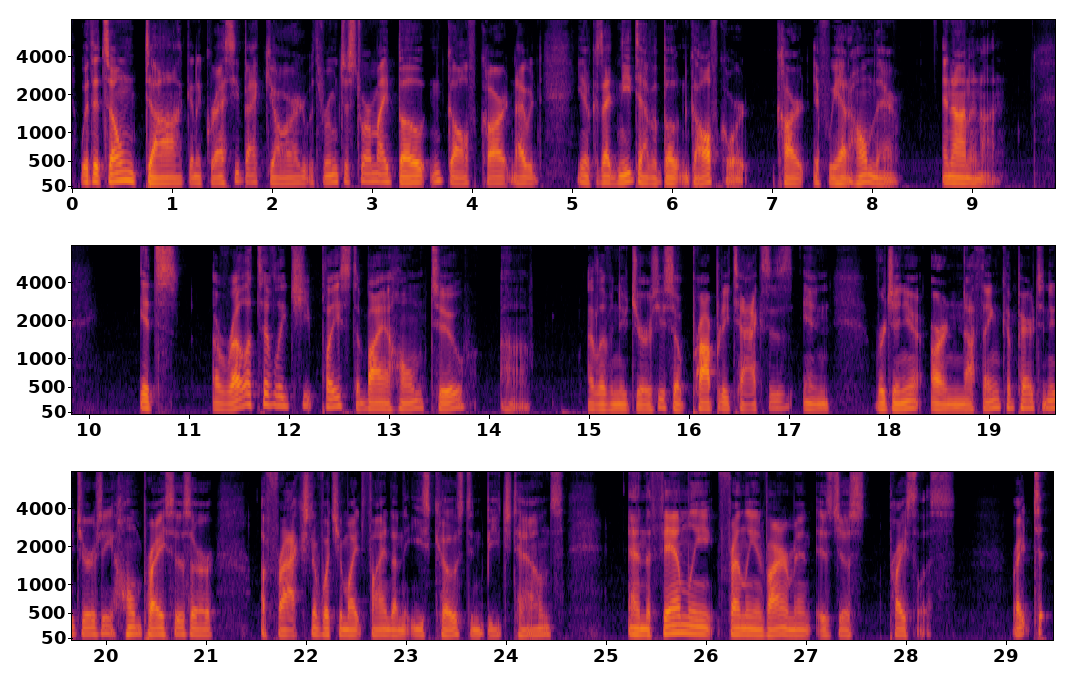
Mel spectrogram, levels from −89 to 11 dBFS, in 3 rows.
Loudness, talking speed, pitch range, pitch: -25 LUFS, 195 wpm, 105-125 Hz, 110 Hz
